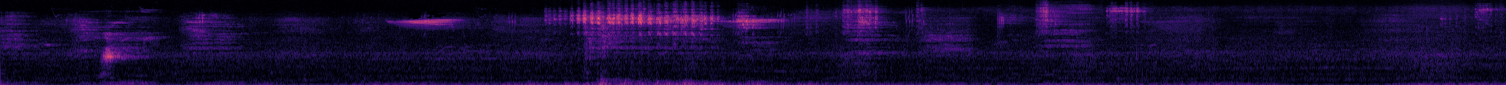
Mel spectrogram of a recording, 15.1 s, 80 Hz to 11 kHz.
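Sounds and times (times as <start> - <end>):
small birds chirping: 1.8 - 12.0.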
